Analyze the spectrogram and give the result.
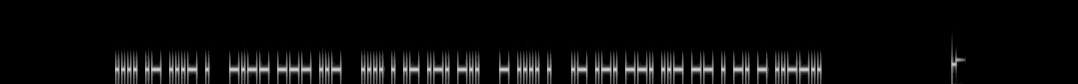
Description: Morse code, heard as a keyed tone, about 40 wpm, 700 Hz. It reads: HAVE YOU HEARD THE ARGUMENT?
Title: Sentences from Top 1400 Words 40wpm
